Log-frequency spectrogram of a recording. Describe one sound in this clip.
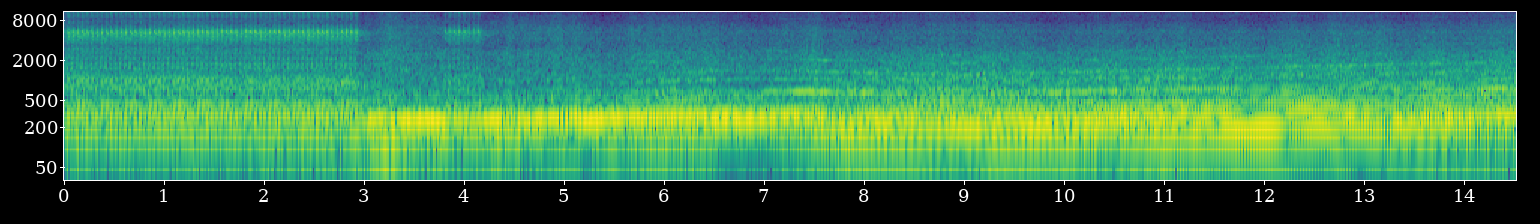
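An engine idles, then revs up loudly and its roar rises steadily in pitch.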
